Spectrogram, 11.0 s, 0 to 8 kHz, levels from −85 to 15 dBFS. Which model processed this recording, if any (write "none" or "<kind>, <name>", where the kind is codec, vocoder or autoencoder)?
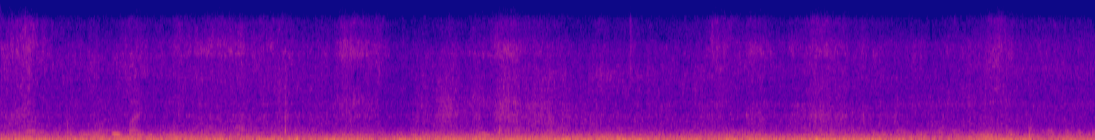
none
